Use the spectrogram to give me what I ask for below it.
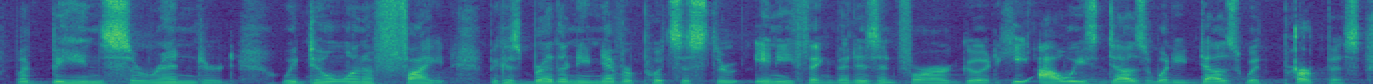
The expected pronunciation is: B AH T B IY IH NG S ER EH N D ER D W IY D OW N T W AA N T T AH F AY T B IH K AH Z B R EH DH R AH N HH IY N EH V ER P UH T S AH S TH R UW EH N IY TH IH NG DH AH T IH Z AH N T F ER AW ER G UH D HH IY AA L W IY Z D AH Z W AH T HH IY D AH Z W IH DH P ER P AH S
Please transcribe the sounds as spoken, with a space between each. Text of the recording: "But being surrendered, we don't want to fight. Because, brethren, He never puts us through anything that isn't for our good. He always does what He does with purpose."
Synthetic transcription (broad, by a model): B AH T B IY IH NG S ER EH N D ER D W IY D OW N T W AA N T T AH F AY T B IH K AH Z B R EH DH R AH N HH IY N EH V ER P UH T S AH S TH R UW EH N IY TH IH NG DH AH T IH Z AH N T F ER AW ER G UH D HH IY AA L W IY Z D AH Z W AH T HH IY D AH Z W IH DH P ER P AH S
